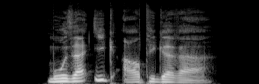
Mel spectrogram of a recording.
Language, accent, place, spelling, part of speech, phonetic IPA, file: German, Germany, Berlin, mosaikartigerer, adjective, [mozaˈiːkˌʔaːɐ̯tɪɡəʁɐ], De-mosaikartigerer.ogg
- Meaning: inflection of mosaikartig: 1. strong/mixed nominative masculine singular comparative degree 2. strong genitive/dative feminine singular comparative degree 3. strong genitive plural comparative degree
